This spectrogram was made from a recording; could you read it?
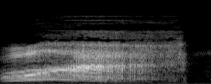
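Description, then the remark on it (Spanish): A single drawn-out roar voiced by a narrator imitating a lion giving the starting signal for a race in a told story, loud and gravelly with a low, rough rumble that holds steady for nearly two seconds before cutting off abruptly. “Al oír el rugido, la liebre salió disparada, perdiéndose de vista en un santiamén.”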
